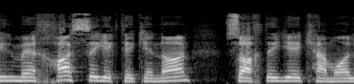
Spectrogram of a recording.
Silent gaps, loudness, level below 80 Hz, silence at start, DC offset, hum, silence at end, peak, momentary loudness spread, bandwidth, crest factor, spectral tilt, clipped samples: none; -14 LUFS; -52 dBFS; 0 s; under 0.1%; none; 0 s; 0 dBFS; 9 LU; 11.5 kHz; 14 dB; -4.5 dB/octave; under 0.1%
